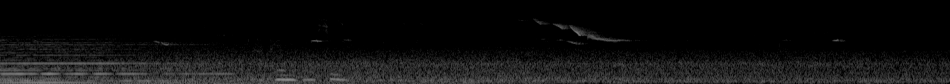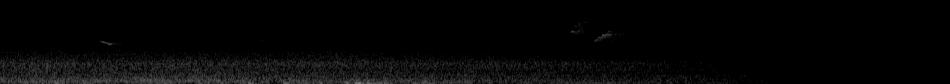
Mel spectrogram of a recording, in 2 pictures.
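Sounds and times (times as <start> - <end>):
low background hiss and rumble: 0.0 - 5.6.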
